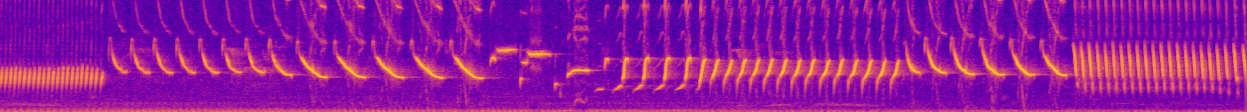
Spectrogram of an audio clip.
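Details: Belgian canary singing naturally, used for training caged canaries: a short buzzy trill, then repeated down-slurred whistles, a jumble of quick notes, rapid even trills and a closing buzzy roll.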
